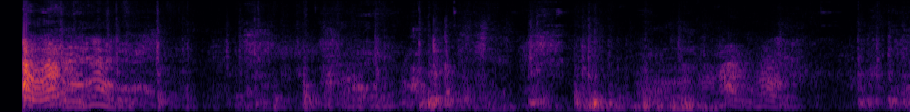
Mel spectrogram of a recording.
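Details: An Alaskan Malamute and a Malamute cross fight: a sharp opening yelp, then rough, rumbling growls in uneven bursts.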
